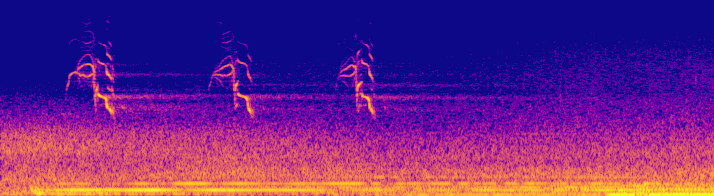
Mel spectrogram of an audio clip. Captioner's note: bird squawking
